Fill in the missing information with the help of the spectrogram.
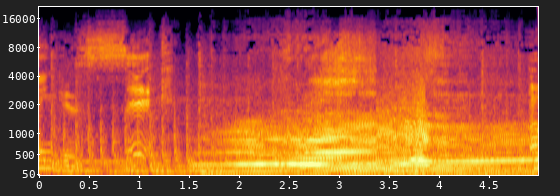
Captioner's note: engine rumbling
